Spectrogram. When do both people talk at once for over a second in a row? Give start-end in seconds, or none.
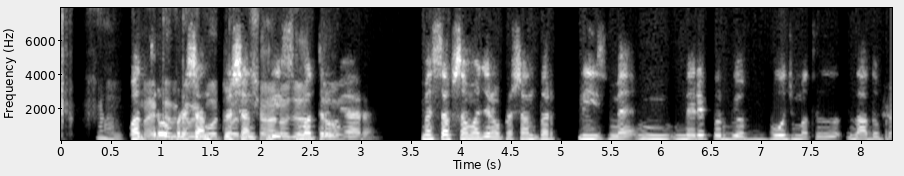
0.7-2.9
